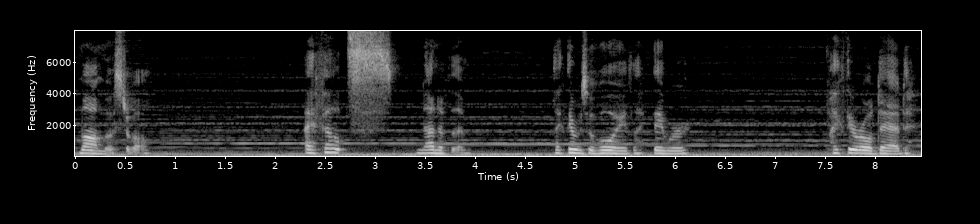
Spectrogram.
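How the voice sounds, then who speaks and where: A woman's voice: medium pitch, fairly even intonation, measured pace, long pauses, music in the background, lightly acted. A woman playing a tough, irreverent young intelligence officer held captive, narrating her story bluntly in an audio drama. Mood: troubled.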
